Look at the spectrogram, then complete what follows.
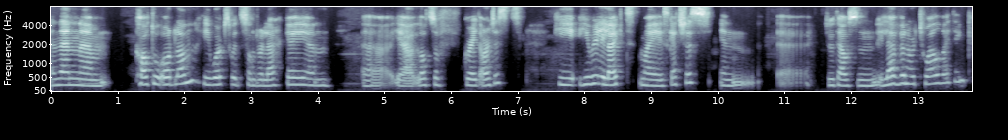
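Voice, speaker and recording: Spoken at a very slow pace with a Norwegian accent, the voice shows ordinary pitch variation. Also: woman, fairly high pitch for a woman. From Norway. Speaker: singer-songwriter. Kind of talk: interview.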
